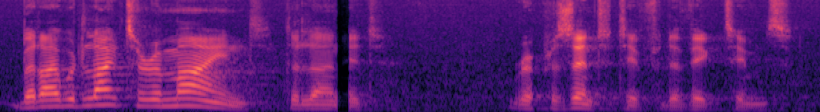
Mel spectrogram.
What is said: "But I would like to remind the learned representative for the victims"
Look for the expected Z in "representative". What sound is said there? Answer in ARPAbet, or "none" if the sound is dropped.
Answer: Z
